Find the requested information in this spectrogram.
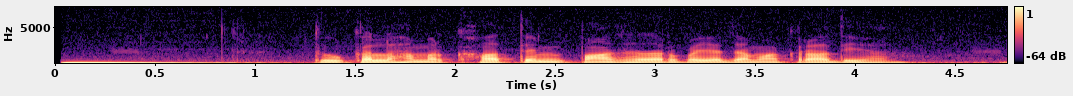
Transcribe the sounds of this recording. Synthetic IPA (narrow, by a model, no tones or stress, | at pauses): t̪ukəlɦəməɾkʰaːt̪emepãːt͡ʃɦəzaːɾʊpəjad͡ʒəmakəɾaːd̪iɦa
